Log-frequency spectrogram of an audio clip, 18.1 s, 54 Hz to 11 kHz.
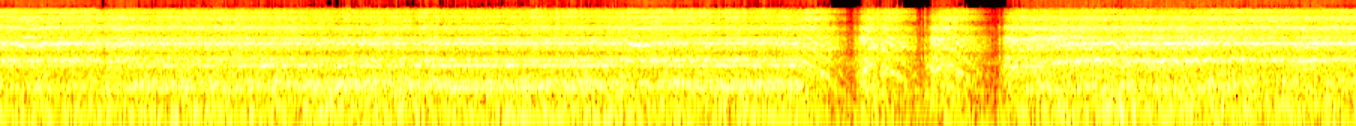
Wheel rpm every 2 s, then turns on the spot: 230, 230, 230, 230, 230, 110, 90, 210, 230.
none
